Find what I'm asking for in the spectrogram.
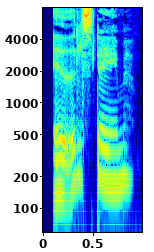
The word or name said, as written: adelsdame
